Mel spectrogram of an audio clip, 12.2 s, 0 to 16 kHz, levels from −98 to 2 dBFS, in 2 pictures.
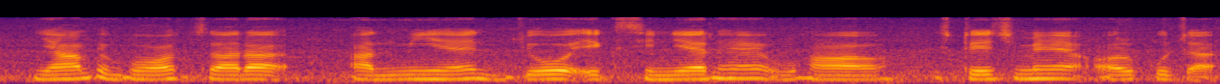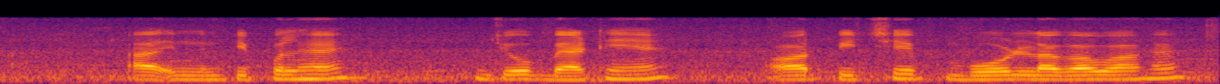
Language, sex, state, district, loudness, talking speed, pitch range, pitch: Hindi, male, Bihar, Kishanganj, -19 LUFS, 140 wpm, 145-170 Hz, 155 Hz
